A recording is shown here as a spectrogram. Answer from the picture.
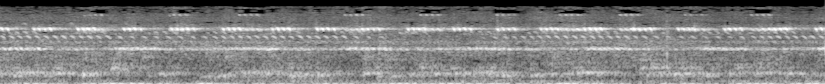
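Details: Brief stretch of crickets, presented for repelling rats, sleep and bird training: a high, shimmering trill pulses about four times a second, a lower tone beats along with it, and faint deeper croaks appear.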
